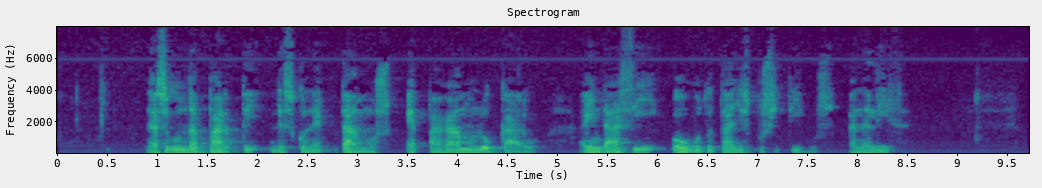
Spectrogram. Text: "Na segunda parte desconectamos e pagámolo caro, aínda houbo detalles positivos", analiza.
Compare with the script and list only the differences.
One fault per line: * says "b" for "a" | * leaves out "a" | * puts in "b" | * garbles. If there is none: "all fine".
* puts in "así"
